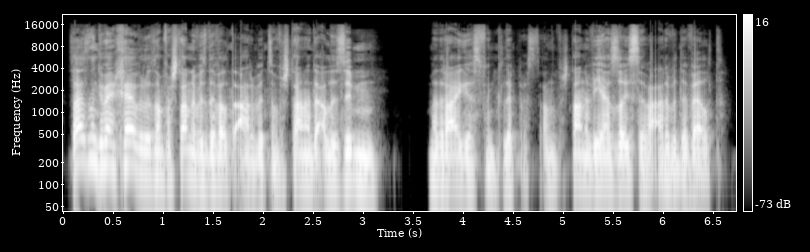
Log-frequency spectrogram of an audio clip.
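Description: A man teaching a Torah lecture as a rabbi, repeating phrases and checking in with quick "ja?" asides. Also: mid-range voice, vocal fry, a bit bright, no echo, studio quality. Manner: tags points with quick "ja?" checks; repeats and restarts phrases while building an idea.

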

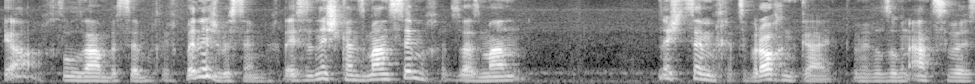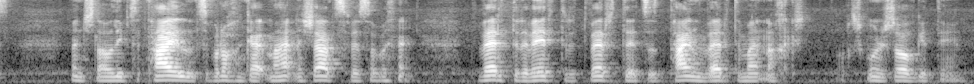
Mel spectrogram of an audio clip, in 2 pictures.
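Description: Gravelly-voiced man teaching Torah in Yiddish. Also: mid-range voice, fairly quick, bright, forceful tone, a little hiss or hum. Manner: rambling, thinking aloud, Hebrew terms woven in. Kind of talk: Yiddish Torah class on the Zohar.

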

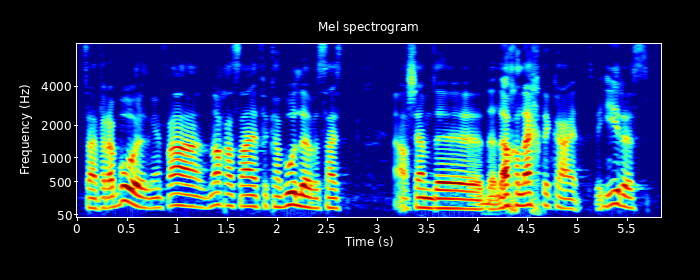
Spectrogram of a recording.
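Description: A man teaching a religious text lesson. He asks himself questions, answers them, and hits sudden loud stresses. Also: mid-range voice, steady tone, moderate pace, creaky. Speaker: Torah teacher.

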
